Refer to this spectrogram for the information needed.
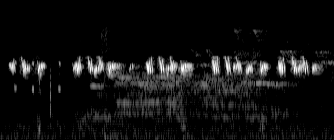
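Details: Female quail calls in quick bursts of three or four high, sharp notes, the bursts following one another almost without pause. The background is quiet.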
